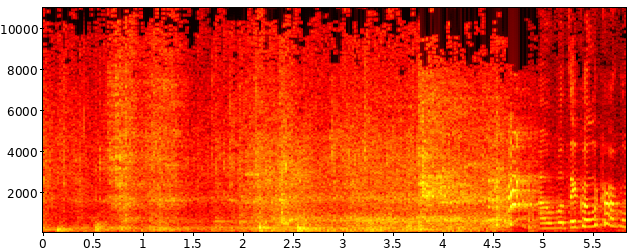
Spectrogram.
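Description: Plastic wheels of a toy cart rattle and roll over a wooden floor.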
